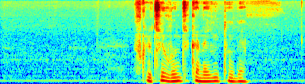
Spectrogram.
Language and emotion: Russian, neutral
